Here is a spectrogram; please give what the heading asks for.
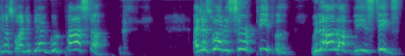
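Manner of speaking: squeaky mock-pleading protest; high-pitched plea. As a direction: plead in a comically high voice, with a laugh. Retelling his own plaintive reply, laughing.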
